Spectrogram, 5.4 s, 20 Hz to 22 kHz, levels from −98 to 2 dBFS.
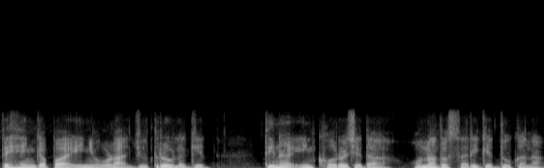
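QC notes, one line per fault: Nothing to flag here, just speech carried over the AMR wideband (HD Voice) codec, with the band topping out around 7.5 kHz and at most faint coding damage, which fits one of the higher rates near 18 kbit/s.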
